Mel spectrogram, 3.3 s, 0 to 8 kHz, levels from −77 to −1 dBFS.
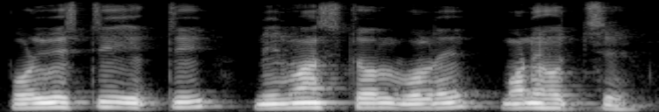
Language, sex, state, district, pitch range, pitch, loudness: Bengali, male, West Bengal, Alipurduar, 115-135 Hz, 125 Hz, -15 LUFS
